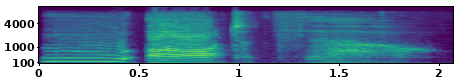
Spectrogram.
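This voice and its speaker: Man voicing a slow, drawling ancient god. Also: mid-range voice, sing-song, highs cut off, faint music behind, pitched below the performer's own voice. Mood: solemn, imperious. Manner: slow, drawn-out archaic speech. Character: ancient sleepy god, slow, archaic and imperious.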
